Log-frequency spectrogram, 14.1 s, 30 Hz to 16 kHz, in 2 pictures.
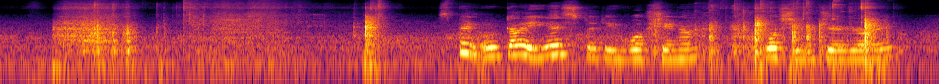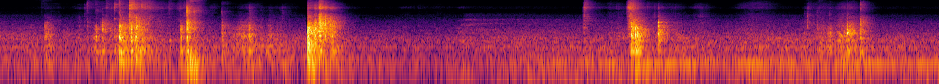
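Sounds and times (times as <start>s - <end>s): jewellery clicking and clattering: 0.4s - 3.0s, 4.8s - 9.7s, 11.4s - 12.3s, 13.1s - 13.7s.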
